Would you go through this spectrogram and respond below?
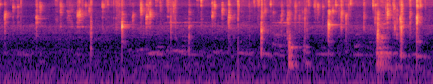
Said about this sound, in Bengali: ফোড়নে দিয়ে দিচ্ছি একটা তেজপাতা হাফ চামচ কালো জিরা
